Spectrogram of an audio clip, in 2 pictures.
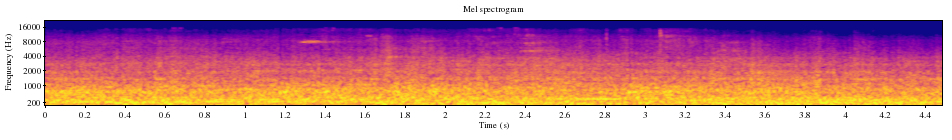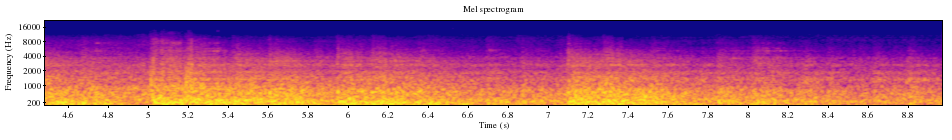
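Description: Keio 7000 series electric train running out past the platform and away, with a steady rumble and wheels clicking over rail joints and points. The sound eases slightly as it moves off.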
